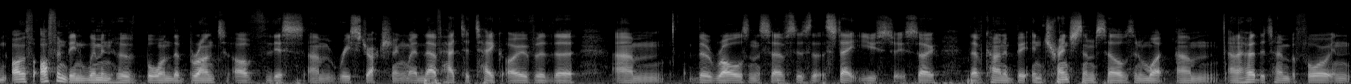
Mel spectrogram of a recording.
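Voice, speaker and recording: A young man with an Australian accent presents research at a conference. His voice sits very low, and he pauses often with ums and false starts. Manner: hesitant, many ums and restarts. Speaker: conference speaker.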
